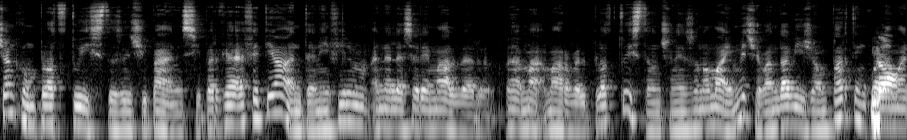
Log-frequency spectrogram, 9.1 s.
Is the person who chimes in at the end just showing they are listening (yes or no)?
yes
